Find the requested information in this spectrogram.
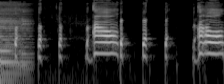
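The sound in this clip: A chicken clucks in a quick run of short, sharp clucks, broken by two longer, drawn-out squawking calls, loud and clear with no voices.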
